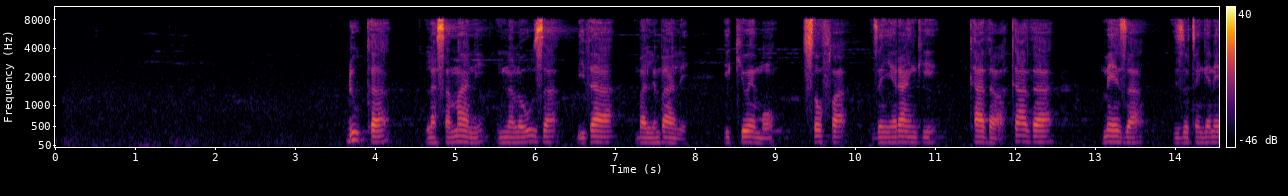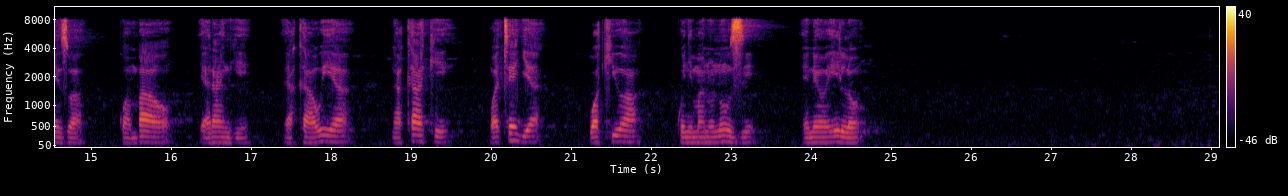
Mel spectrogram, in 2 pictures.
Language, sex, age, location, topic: Swahili, male, 25-35, Dar es Salaam, finance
